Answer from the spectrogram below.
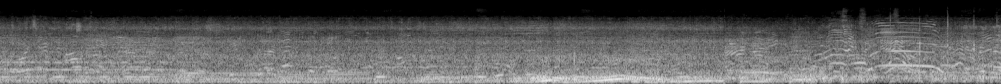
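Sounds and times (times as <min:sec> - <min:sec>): vehicle engine revving: 0:00.0 - 0:08.4
hum of engines: 0:00.0 - 0:10.0
people's voices: 0:00.0 - 0:10.0.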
